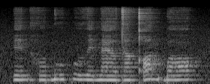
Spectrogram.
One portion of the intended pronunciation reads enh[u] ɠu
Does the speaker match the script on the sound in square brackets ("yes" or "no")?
no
